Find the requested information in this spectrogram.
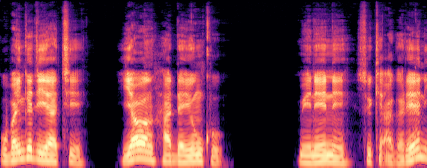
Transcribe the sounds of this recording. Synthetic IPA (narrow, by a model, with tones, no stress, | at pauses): ʔʊ˨bɐ˦ŋɡʲɪ˦d͡ʒiː˨jaː˦t͡ʃeː˦˨ | jɐ˦wɐ˨ŋha˨dɐ˨jɪ˦ŋkʷu˨ | meː˨neː˦neː˨sʊ˦kʲeː˨ʔa̰˨ɡɐ˨ɽeː˦niː˦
